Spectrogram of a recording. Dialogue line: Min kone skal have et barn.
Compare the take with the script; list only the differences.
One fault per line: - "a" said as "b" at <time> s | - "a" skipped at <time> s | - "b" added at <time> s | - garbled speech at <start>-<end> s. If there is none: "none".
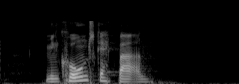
- "have" skipped at 1.1 s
